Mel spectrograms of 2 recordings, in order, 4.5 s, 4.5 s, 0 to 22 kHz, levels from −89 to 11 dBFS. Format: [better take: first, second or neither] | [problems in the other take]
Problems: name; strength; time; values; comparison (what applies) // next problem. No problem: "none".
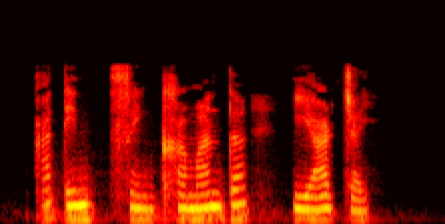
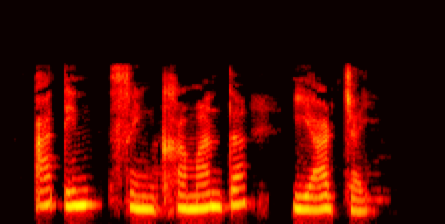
second | noise reduction (neural mask model RNNoise)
